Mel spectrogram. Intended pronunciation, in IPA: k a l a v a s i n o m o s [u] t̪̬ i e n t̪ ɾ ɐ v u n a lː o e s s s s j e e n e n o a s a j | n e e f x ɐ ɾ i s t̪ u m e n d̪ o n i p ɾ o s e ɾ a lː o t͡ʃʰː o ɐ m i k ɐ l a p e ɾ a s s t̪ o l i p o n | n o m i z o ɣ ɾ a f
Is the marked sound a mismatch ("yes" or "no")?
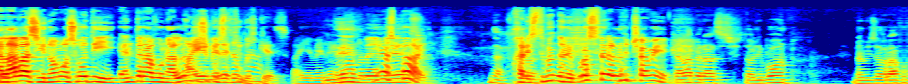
yes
